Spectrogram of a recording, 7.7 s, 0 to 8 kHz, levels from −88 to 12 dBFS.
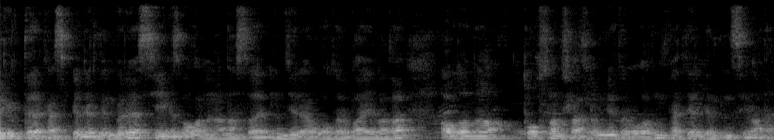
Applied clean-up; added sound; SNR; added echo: none; none; none; reverberation time 0.6 s.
